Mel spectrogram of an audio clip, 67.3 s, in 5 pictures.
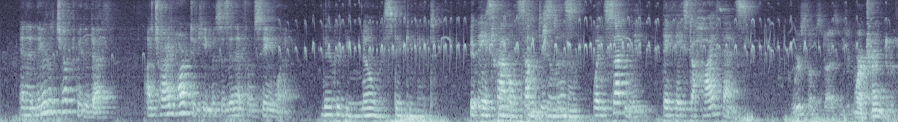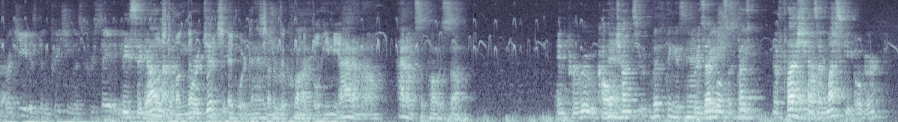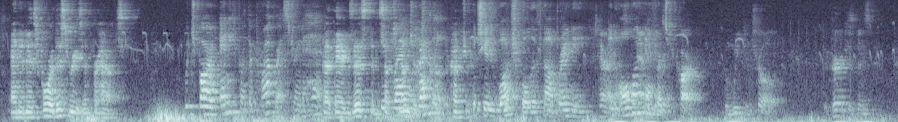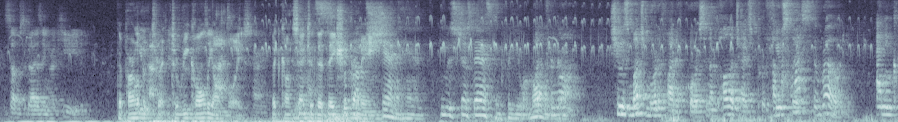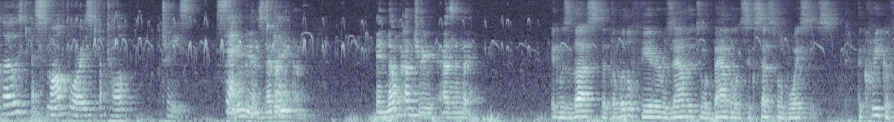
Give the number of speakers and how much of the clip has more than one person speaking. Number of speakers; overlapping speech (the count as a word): seven, about 31%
